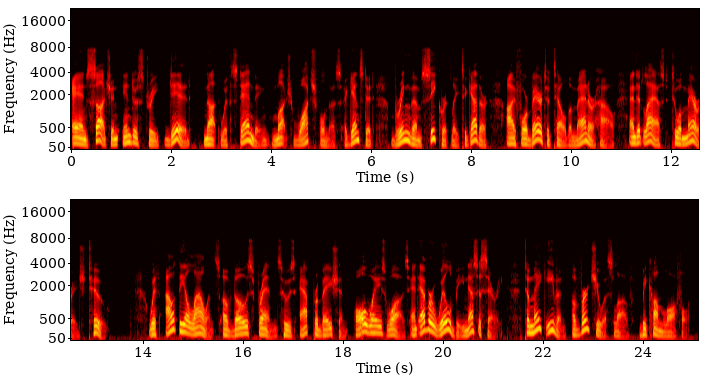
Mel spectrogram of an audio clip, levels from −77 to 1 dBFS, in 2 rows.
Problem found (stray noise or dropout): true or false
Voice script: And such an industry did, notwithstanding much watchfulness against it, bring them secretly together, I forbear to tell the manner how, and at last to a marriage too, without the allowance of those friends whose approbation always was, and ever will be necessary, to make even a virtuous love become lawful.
false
